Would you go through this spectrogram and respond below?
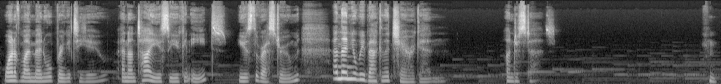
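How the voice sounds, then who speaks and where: A woman playing a ruthless, teasing mafia boss in an ASMR roleplay, commanding and condescending, often dropping into breathy murmurs. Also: lowish voice, animated, moderate pace, darkish tone, soft background music. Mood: teasing, dominant.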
